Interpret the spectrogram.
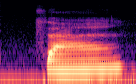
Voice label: "zan2", chinese pinyin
